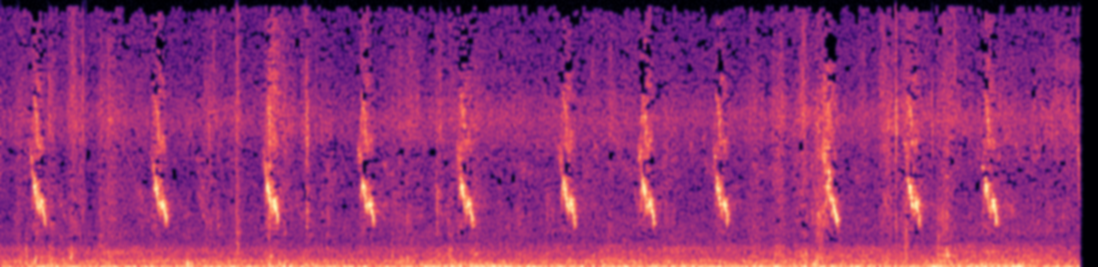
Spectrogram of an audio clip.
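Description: A bird calling over and over: a short high note falling in pitch, about once a second, over a steady low rumble. The sound cuts off suddenly near the end.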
